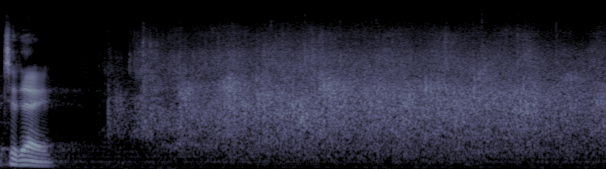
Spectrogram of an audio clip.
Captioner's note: applause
